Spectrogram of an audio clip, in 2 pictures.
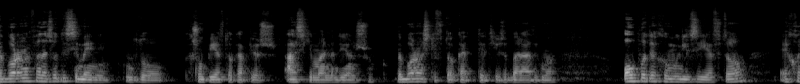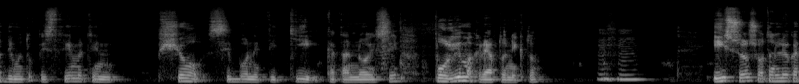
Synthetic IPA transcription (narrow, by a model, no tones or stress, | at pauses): ðebo̞ɾo̞nɐfɐnd̪ɐst̪ot̪isime̞ninɐt̪o̞xɾisimopiɐft̪o̞kɐpço̞sɐsçimɐɐnɐd̪ionsuðebo̞ɾo̞nɐsce̞ft̪o̞kɐt̪i̥t̪e̞t̪ço̞sebɐɾɐðiɣmɐ | o̞pot̪e̞e̞xo̞milis̬iʝɐːft̪o̞ | e̞̰xoɐnd̪ime̞t̪o̞pist̪ime̞t̪in | pço̞simbo̞nit̪icikɐt̪ɐno̞isipo̞limɐkɾiɐpo̞t̪o̞nikt̪o̞ | iso̞so̞t̪ɐnle̞okɐ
